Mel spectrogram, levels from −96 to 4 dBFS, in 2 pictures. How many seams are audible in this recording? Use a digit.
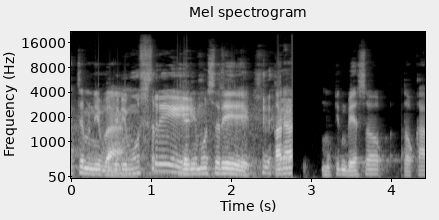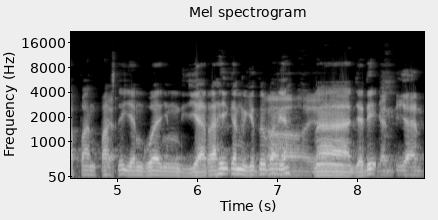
2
